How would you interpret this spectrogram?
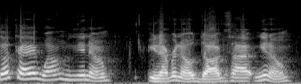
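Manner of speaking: high, fumbling polite reply; awkward reassurance. Retold or imitated. Brushing off the apologizing owner, high and awkward. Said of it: "I was like".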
